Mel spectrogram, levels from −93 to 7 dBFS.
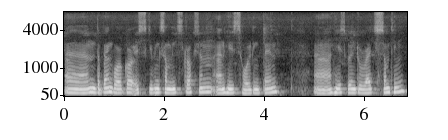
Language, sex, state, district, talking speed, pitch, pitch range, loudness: English, male, Sikkim, Gangtok, 155 wpm, 135 Hz, 130-145 Hz, -13 LUFS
